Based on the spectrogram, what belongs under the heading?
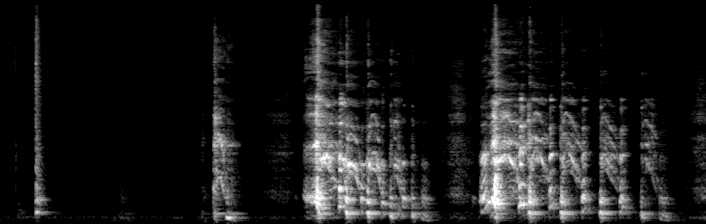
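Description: Short dry cough bursts followed by drawn-out, strained gagging and retching sounds from an adult.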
